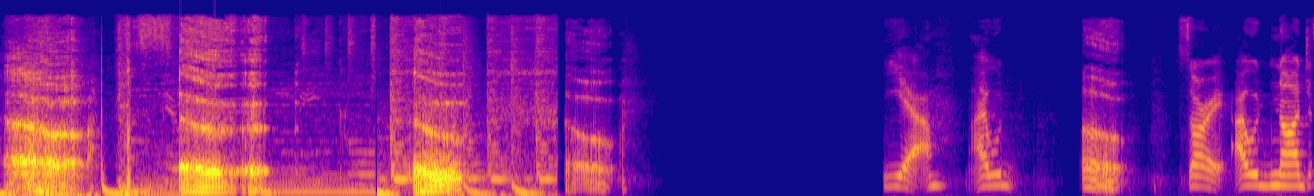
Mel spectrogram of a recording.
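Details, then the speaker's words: Repeated burping: several long, loud, croaky voiced belches, then a few shorter burps after a pause. "Sorry, I had to get that out of the way while he's on here. I'm so sorry."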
